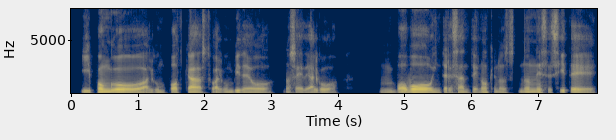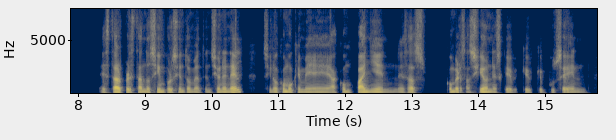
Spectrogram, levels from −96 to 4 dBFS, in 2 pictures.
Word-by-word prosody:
y 95 -2 -4
pongo 100 -3 +6
algún 95 0 -9
podcast 95 +1 0
o - - -6
algún 95 +2 -9
video, 95 -3 -4 0.2
no - - -13
sé, 80 - -7
de - - -7
algo, 95 -5 -6 0.6
mm, 95 +1 -14
bobo 105 +3 +7
o - - +1
interesante, 95 -1 -7
¿no?, - - -3
que - - -17
nos 95 -2 -12
no 105 0 -4
necesite 100 -2 -3 0.4
estar 110 -1 +6
prestando 105 0 -1
100% 105 -2 -3
mi 95 - -5
atención 100 +3 -6
en 105 +1 -1
él, 165 +9 +4 0.3
sino 100 0 -6
como 100 -3 -1
que 100 - -7
me 95 0 -4
acompañen 100 0 +1
esas 100 0 -4 0.3
conversaciones 100 0 -1
que 95 - -6
que 100 -1 -8
que 100 - -11
puse 85 +1 -5
en 85 -3 -11
100 Hz, 150 wpm, -25 LUFS, 95-105 Hz, 0.6 s, bobo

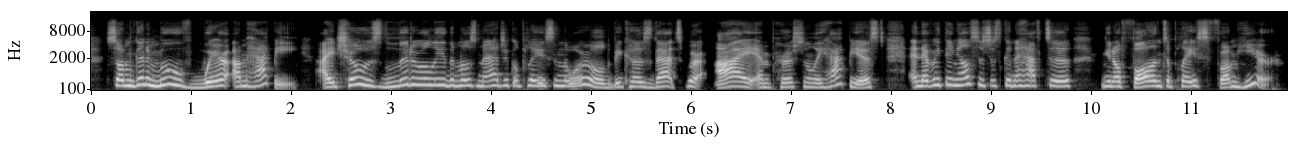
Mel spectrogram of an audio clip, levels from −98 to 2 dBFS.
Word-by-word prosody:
so 295 - +2
I'm 275 0 +5
gonna 330 0 +3
move 285 - +4
where 230 +10 +4
I'm 245 +2 +1
happy," 350 +6 -5 0.2
I 215 +1 +4
chose 300 0 +2
literally 315 +7 0
the 285 -1 -1
most 280 0 -1
magical 275 +2 -4
place 275 +1 -2
in 270 - -1
the 260 - -2
world, 210 - -1
because 225 0 -4
that's 230 +3 -1
where 260 - 0
I 245 -1 +6 0.2
am 205 - -7
personally 215 0 -5
happiest, 210 - -3 0.2
and 245 +3 0
everything 310 +3 0
else 345 +2 -2
is 295 - -3
just 270 -1 -9
gonna 270 -2 -1
have 270 -1 -3
to, 260 -1 +1 0.3
you 250 -2 -3
know, 240 0 +2
fall 240 +1 +4
into 260 0 0
place 250 +2 -3
from 200 +4 -1
here. 260 - -2
260 Hz, 195 wpm, -22 LUFS, 230-295 Hz, 0.3 s, I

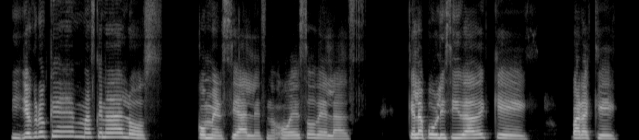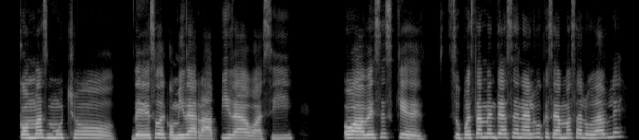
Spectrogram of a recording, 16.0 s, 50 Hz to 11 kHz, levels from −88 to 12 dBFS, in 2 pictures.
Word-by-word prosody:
Y 265 -1 -5
yo 310 +1 +4
creo 355 +2 -1
que 370 0 -2
más 330 -2 -2
que 335 0 -2
nada 320 0 +3
los 255 -6 -2 0.4
comerciales, 230 -3 +1
¿no? 215 -1 -9
O 235 - 0
eso 245 +3 -2
de 240 -1 -1
las 210 -1 -5 0.6
que 260 - +3
la 265 -1 +7
publicidad 255 -1 +4
de 280 +1 -2
que 230 -7 0 0.5
para 250 -1 +5
que 230 -3 -2 0.5
comas 265 +1 +3
mucho 265 -4 -2
de 245 0 +2
eso 250 +3 -2
de 275 -1 +1
comida 245 +1 +1
rápida 235 +1 -1
o - - -4
así. 225 +4 -9 0.6
O 265 0 +5
a 255 -1 +6
veces 260 +3 -1
que 235 -7 -2 0.3
supuestamente 295 +3 0
hacen 295 +1 -1
algo 290 +2 0
que 305 0 -6
sea 280 -2 +1
más 285 +1 -2
saludable, 290 +5 -2
260 Hz, 155 wpm, -22 LUFS, 235-285 Hz, 0.6 s, la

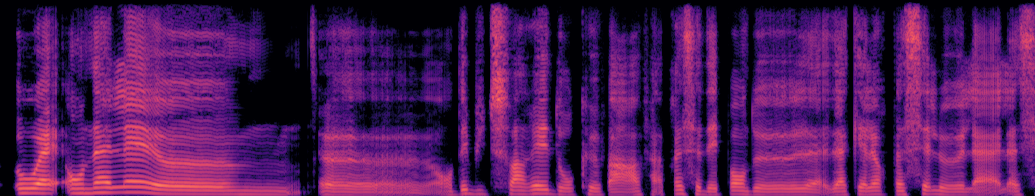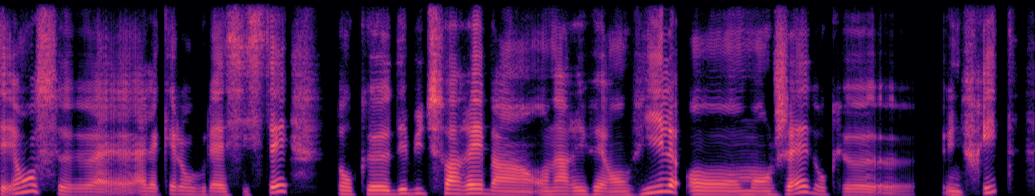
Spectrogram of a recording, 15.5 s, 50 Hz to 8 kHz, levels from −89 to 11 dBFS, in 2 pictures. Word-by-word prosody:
ouais, 185 -1 +6
on 185 +1 +1
allait, 210 +1 +5
hem, 145 -4 0 0.2
heu, 120 -3 -5
en - - -8
début 155 -1 -7
de - - -1
soirée, 155 +2 +4
donc 135 -3 -10
heu, 135 - -5
bah, - - -1
enfin, 130 - -10
après, 160 0 -6
ça 145 -1 +1
dépend 140 +2 -2
de 125 -1 -4 0.2
la 130 - 0
à - - -7
quelle 135 +1 -3
heure 140 -1 -2
passait 140 +2 +3
le 130 -4 -5
la 60 - -1
la - - -4
séance, 250 -7 +2
heu, 125 -3 -6
à - - -2
à - - 0
laquelle 140 +3 -4
on 140 - -8
voulait 130 +1 -5
assister. 130 - +2 0.4
Donc 150 -1 -6
heu, 155 0 +2
début 170 +4 -4
de - - +3
soirée, 175 0 +6
ben, 135 -4 0
on 135 - -5
arrivait 140 0 -2
en 130 0 -4
ville, 215 - +2
on 140 -2 -2
mangeait, 135 - +1
donc 140 - -12
heu, 90 - -6 0.2
une 130 -2 -7
frite. 205 - -2
140 Hz, 190 wpm, -25 LUFS, 130-160 Hz, 0.4 s, ouais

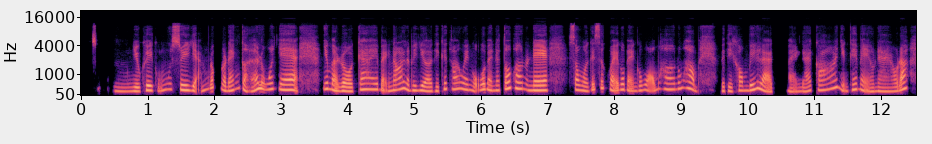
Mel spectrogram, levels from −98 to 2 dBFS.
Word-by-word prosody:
S - - -6 0.2
ừm, 185 -2 -6
nhiều 185 -1 +1
khi 225 +4 +4
cũng 225 +7 -7
suy 240 -3 +2
giảm 215 +3 -2
rất - - -1
là 220 - +2
đáng 220 +9 -1
kể 195 +9 +1
luôn 290 -3 +2
á 280 - +1
nha. 245 -3 +5 0.4
Nhưng 290 0 +1
mà 245 - +4
rồi 190 -2 +4
cái 270 +6 +1
bạn 200 - -2
nói 260 +6 +2
là 260 - +1
bây 220 -1 -1
giờ 200 -4 +2
thì 195 - -1
cái 285 - -2
thói 280 +1 -1
quen 275 -5 -1
ngủ 205 - -2
của 260 +2 +2
bạn 240 -4 0
đã 225 - -2
tốt 310 +7 +2
hơn 305 -2 +3
rồi 245 - -5
nè, 225 0 +6 0.3
xong 245 -2 0
rồi 200 -3 -1
cái - - -1
sức 335 0 -4
khỏe 235 - +2
của 260 - +2
bạn 230 -5 -2
cũng 220 +4 -3
ổn 255 - -3
hơn, 275 -2 -2
đúng 300 +2 -3
hông? 300 -7 +1 0.4
Vậy 195 - -3
thì 190 -1 -1
không 215 +4 -3
biết 240 +2 +4
là 285 -5 +2 0.2
bạn 175 -1 -6
đã 180 +3 -2
có 245 +6 -2
những 360 - -3
cái 260 +6 -1
mẹo 215 -9 -2
nào 180 0 -2
đó 280 +8 +4
235 Hz, 285 wpm, -20 LUFS, 200-270 Hz, 0.4 s, nè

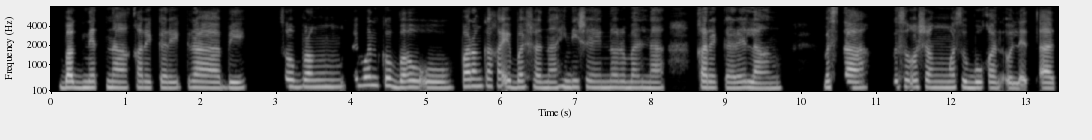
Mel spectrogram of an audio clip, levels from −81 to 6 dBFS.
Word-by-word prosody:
bagnet 215 0 +5
na 210 -2 +2
kare-kare, 210 -1 -3
grabe. 210 -1 +1 0.4
Sobrang 235 -1 +1 0.2
ewan 285 +2 +1
ko 275 -1 +3
ba, 215 0 +3
oo. 210 -1 0
Parang 255 +1 +4
kakaiba 230 -4 0
siya 225 -4 -3
na 205 0 -1
hindi 225 -1 -1
siya 220 -2 -2
normal 210 -1 -1
na 200 0 -2 0.5
kare-kare 205 -1 0
lang. 190 -1 -1 0.5
Basta 215 0 +1 0.3
gusto 225 +1 -1
ko - - +2
siyang 215 -2 -1
masubukan 205 -2 0
ulit 185 0 0
at 190 -1 +4
215 Hz, 115 wpm, -24 LUFS, 205-225 Hz, 0.5 s, bagnet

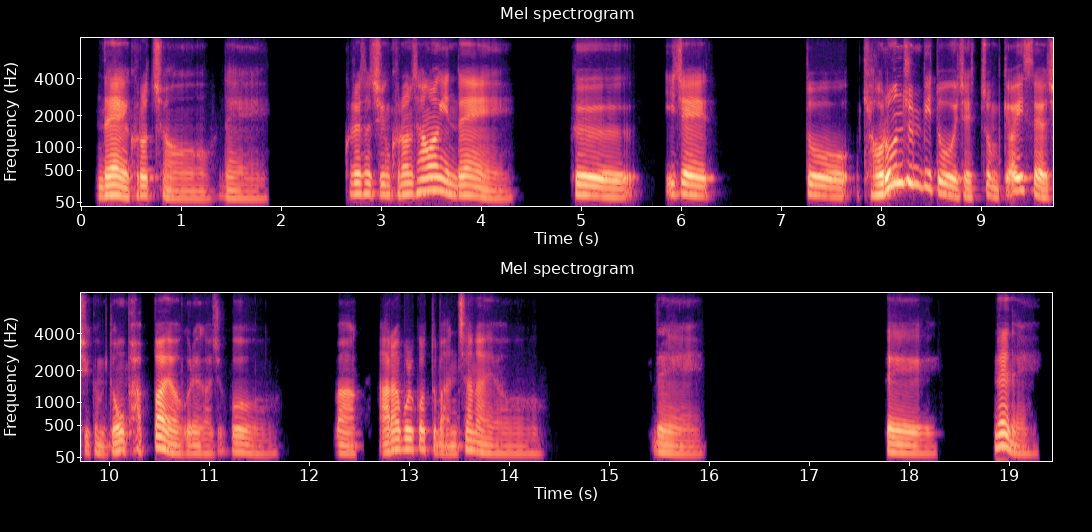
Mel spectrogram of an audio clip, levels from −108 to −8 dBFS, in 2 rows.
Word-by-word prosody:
네. 130 -1 +5
그렇죠. 90 -8 -5
네. 90 -4 -11 0.8
그래서 150 0 -1
지금 140 -1 -3
그런 145 +2 -2
상황인데 130 - +1 0.5
그 125 -6 +4 0.3
이제 140 0 +3 0.9
또 125 -5 +1
결혼 140 - +7
준비도 235 - +1
이제 110 -1 -2
좀 115 +2 -5
껴 - - +2
있어요, 185 - +4
지금. 100 -1 -7
너무 - - 0
바빠요 100 - +1
그래 95 0 -6
가지고. 95 -1 -9 0.6
막 95 -2 -5
알아볼 140 +6 +1
것도 140 0 -4
많잖아요. 90 -3 -7 1.0
네. 90 -5 -7 1.8
네. 95 -4 -1 0.6
네네. 95 - -1
110 Hz, 180 characters per minute, -23 LUFS, 90-140 Hz, 1.8 s, 결혼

